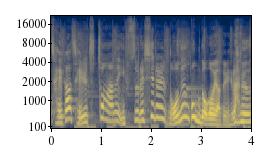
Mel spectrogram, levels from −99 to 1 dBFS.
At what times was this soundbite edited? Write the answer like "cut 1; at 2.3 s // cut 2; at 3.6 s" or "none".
none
